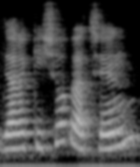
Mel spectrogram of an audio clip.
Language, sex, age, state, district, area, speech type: Bengali, female, 30-45, West Bengal, Birbhum, urban, spontaneous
